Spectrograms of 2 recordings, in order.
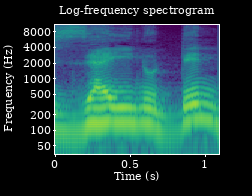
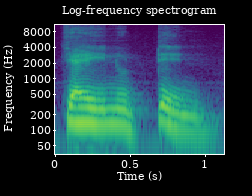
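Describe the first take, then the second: First: The name begins with a z sound. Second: The name begins with a j sound. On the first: The speaker calls it right. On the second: The speaker calls it wrong.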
